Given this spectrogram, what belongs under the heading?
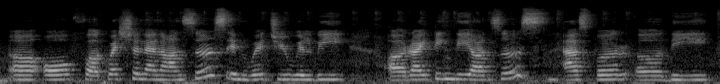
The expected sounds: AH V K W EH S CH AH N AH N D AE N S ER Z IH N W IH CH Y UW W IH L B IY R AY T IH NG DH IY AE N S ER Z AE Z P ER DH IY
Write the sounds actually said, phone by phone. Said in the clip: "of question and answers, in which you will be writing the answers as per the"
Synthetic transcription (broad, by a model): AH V K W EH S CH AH N AH N D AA N S ER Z IH N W IH CH Y UW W IH L B IY R AY T IH NG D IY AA N S ER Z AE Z F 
